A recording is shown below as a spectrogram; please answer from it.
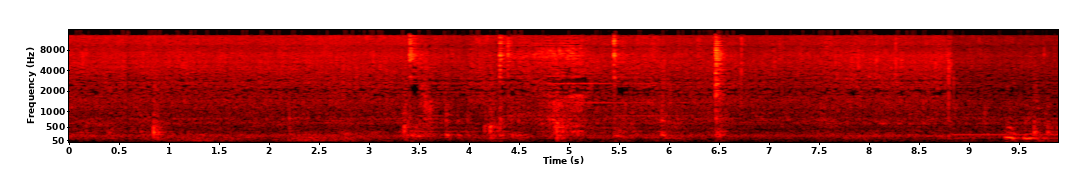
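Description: Onion and tomato sizzling in a pan for modachi usal, a Maharashtrian sprouted moth bean dish, with a spoon stirring and scraping in a few irregular clinks over a steady soft frying hiss.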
